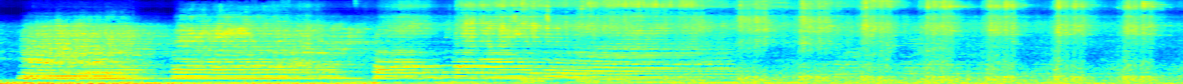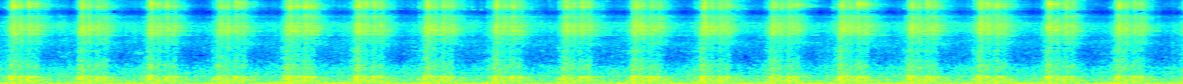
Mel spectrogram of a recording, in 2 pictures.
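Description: A CN freight locomotive's air horn sounds a loud chord with short breaks, its pitch falling as the locomotive passes, and stops about nine seconds in. Then the train's tank cars roll by with a low rumble and a steady clickety-clack of wheels over the track, about three clicks every two seconds.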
